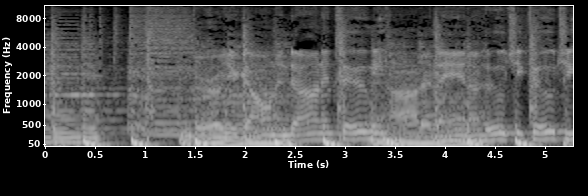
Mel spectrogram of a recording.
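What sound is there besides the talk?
country music song playing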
